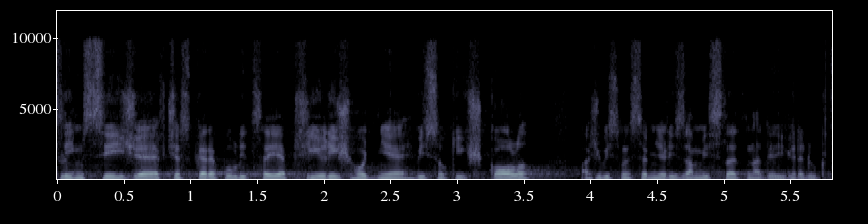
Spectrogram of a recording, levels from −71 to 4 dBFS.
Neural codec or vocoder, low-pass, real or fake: vocoder, 22.05 kHz, 80 mel bands, WaveNeXt; 9.9 kHz; fake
